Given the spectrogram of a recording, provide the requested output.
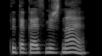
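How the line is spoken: Speaking through laughter. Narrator (Russian): сквозь смех говорит

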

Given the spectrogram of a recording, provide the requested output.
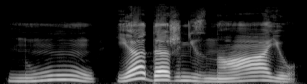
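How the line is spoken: Disappointed nasal voice. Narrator (Russian): разочарованно прогнусавил Эрин

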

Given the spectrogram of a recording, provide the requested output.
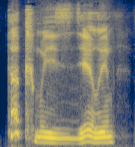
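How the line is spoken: Loud laughing reply. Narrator (Russian): с громким хохотом ответила Карла

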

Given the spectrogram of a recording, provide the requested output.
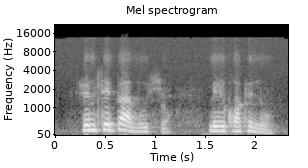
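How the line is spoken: Grave, thoughtful reply. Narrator (French): répondit Werner d'un ton grave et pensif

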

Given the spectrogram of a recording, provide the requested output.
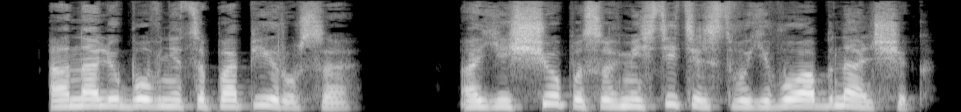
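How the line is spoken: Plain. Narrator (Russian): ответил Михаил

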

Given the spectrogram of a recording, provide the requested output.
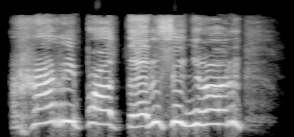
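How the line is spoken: Squeal. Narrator (Spanish): chilló

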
